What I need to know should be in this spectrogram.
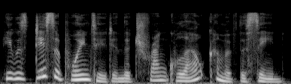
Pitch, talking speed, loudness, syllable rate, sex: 190 Hz, 205 wpm, -18 LUFS, 6.0 syllables/s, female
